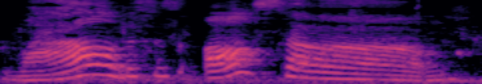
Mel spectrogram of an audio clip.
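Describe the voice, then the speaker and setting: A woman's voice: medium pitch, very animated, takes it slowly, noisy background. A woman hosting story time for young children, reading in a sing-song way with simple phrasing aimed directly at little listeners. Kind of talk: sing-song read-aloud of a picture book for young children.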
